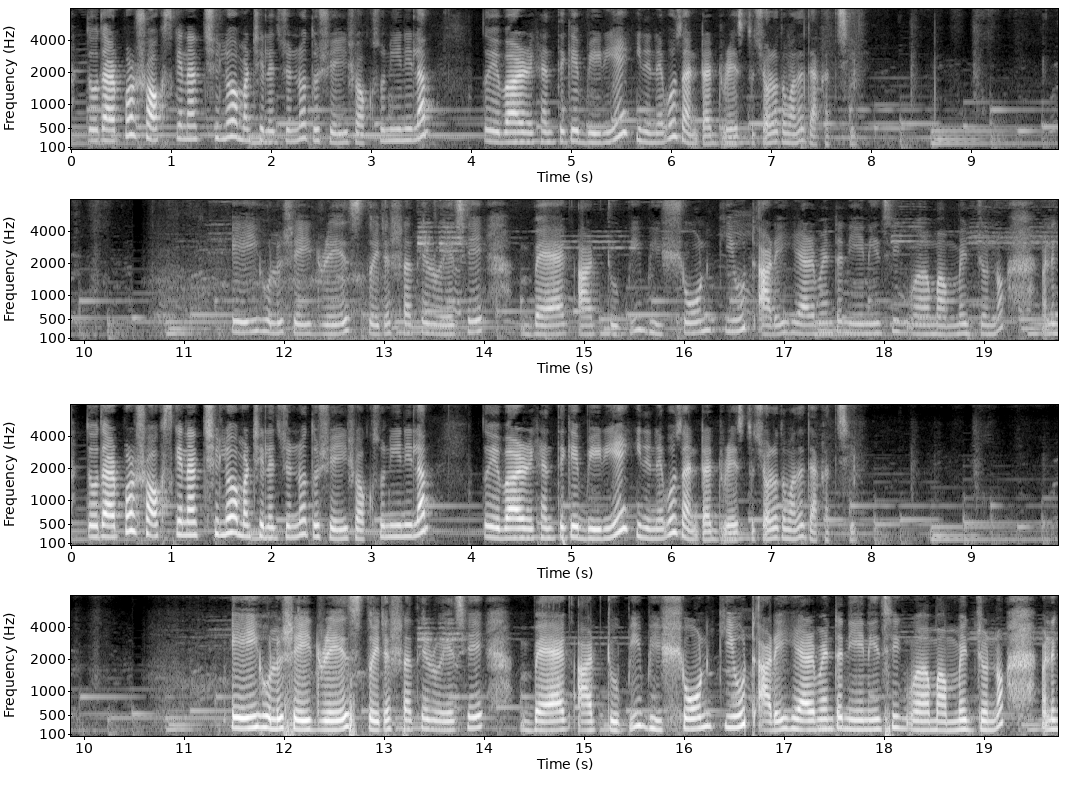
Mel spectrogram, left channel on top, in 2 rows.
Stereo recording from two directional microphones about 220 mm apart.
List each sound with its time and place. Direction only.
0.2 s a woman's voice: 25° right (ahead or behind)
11.4 s a woman's voice: 50° right (ahead or behind)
